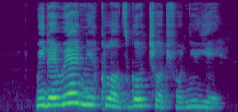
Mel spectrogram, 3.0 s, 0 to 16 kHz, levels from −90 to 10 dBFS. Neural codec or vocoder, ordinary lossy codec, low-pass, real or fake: none; none; 14.4 kHz; real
